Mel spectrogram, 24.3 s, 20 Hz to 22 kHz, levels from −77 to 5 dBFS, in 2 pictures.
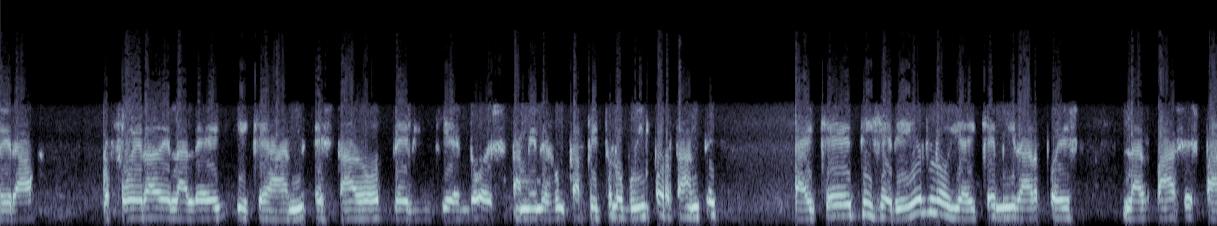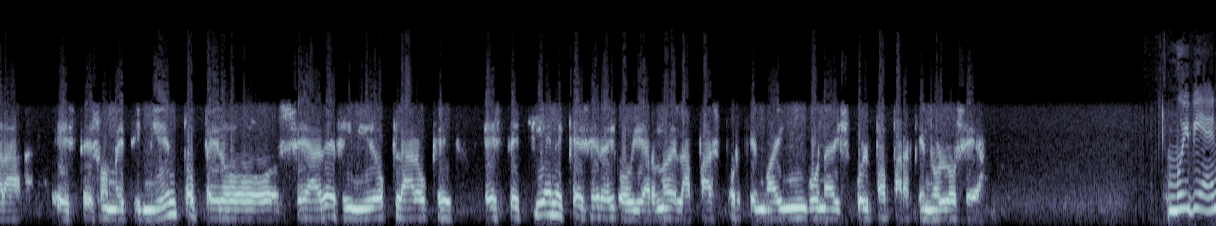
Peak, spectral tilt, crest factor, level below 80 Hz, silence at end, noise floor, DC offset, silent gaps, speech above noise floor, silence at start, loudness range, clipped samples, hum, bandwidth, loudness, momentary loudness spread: -4 dBFS; -6 dB/octave; 12 dB; -62 dBFS; 0 s; -47 dBFS; under 0.1%; none; 30 dB; 0 s; 2 LU; under 0.1%; none; 12 kHz; -17 LUFS; 5 LU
